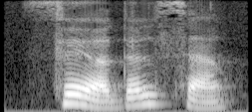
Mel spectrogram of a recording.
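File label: "födelse", Swedish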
